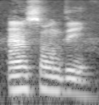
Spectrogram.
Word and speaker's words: Incendies: Okay, we haven't been pronouncing it properly. I think it's Incendies.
